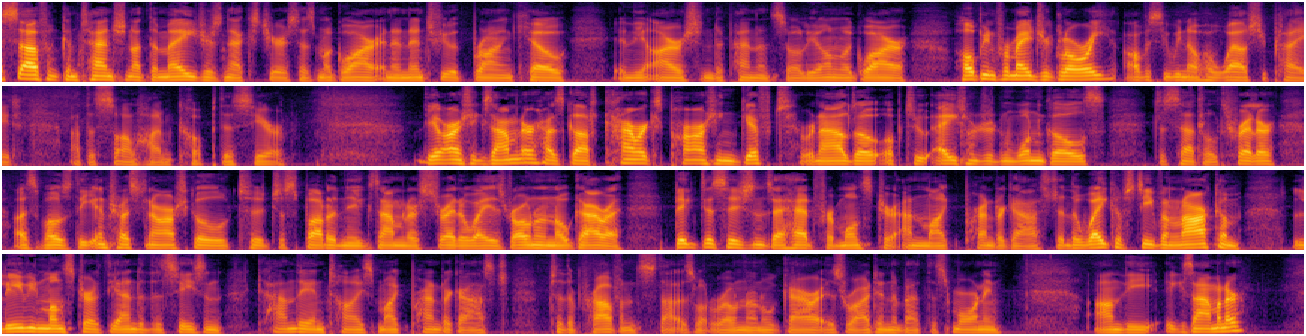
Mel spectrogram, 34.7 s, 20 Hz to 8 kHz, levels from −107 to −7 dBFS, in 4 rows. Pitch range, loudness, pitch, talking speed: 100-115 Hz, -27 LUFS, 105 Hz, 200 wpm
